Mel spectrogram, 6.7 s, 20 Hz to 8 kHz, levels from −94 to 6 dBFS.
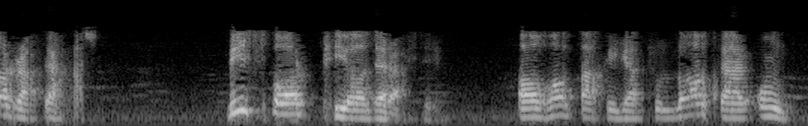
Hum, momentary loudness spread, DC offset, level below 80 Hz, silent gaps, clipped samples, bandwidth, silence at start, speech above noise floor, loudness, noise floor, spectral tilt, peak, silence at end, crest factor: none; 10 LU; under 0.1%; -64 dBFS; none; under 0.1%; 4.3 kHz; 0 s; 36 dB; -25 LUFS; -61 dBFS; -9.5 dB/octave; -8 dBFS; 0.15 s; 16 dB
